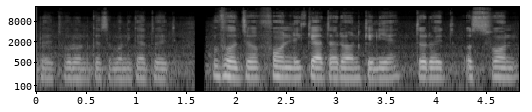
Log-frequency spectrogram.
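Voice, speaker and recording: Brief: casual woman storyteller, lowish voice, noisy roadside recording. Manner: repetitive, plain retelling.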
